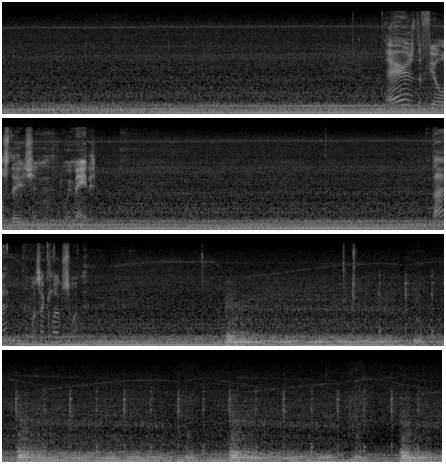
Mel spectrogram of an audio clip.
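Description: Tyres roll over the road.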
